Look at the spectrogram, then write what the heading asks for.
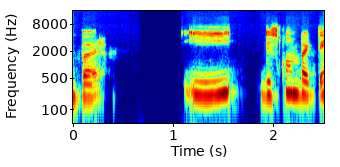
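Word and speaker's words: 一: हम कोई भी नंबर बताएंगे ना, for example actually it's about E versus याओ.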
